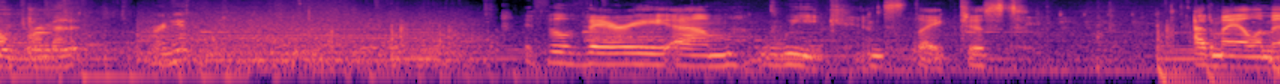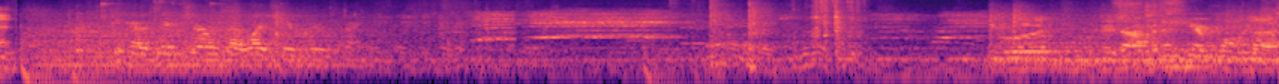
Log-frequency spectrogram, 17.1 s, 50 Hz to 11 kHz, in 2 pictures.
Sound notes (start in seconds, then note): 11.3 inmate yelling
